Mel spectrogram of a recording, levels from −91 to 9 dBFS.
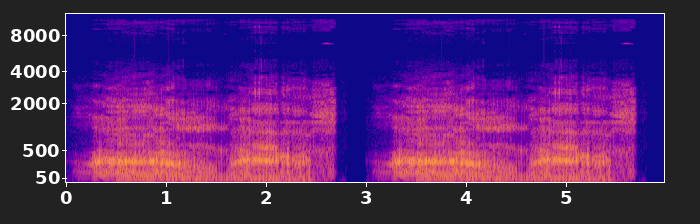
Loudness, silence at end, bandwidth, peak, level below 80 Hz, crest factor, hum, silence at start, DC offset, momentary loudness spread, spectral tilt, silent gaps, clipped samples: -24 LUFS; 0.3 s; 11 kHz; -8 dBFS; -38 dBFS; 16 dB; none; 0.15 s; under 0.1%; 11 LU; -8.5 dB/octave; 2.83-3.00 s; under 0.1%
